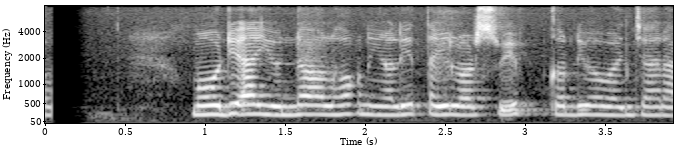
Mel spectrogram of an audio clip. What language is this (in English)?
Sundanese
